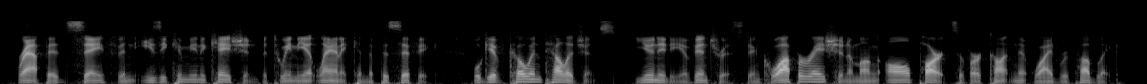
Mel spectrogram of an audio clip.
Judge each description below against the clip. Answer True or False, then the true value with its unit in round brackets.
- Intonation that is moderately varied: True (4.6 semitones)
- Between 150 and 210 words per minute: False (140 wpm)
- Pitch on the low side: True (90 Hz)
